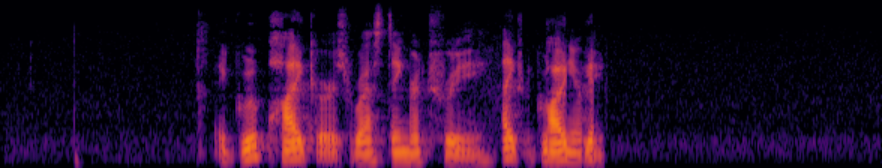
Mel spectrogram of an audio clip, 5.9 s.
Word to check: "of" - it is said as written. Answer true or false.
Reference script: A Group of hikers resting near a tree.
false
